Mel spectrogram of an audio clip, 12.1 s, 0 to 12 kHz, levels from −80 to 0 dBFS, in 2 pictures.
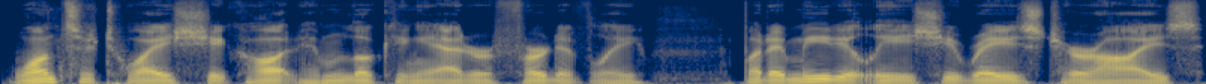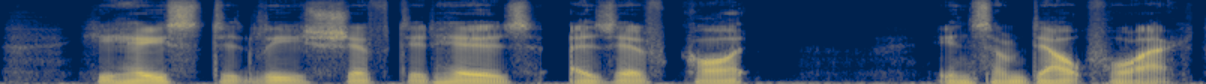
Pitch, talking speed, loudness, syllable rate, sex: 85 Hz, 135 wpm, -20 LUFS, 4.1 syllables/s, male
